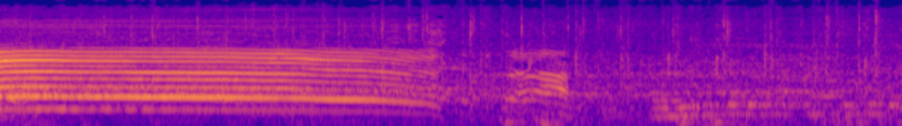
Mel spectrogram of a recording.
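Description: A ring announcer's voice over the stadium loudspeakers, holding one long drawn-out call for about three seconds as the winner is declared. The call is followed by quieter crowd noise and cheering.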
